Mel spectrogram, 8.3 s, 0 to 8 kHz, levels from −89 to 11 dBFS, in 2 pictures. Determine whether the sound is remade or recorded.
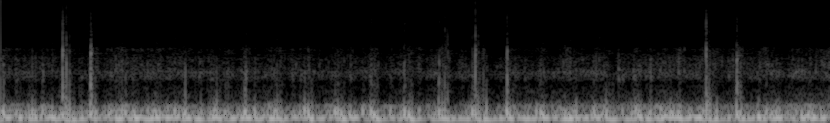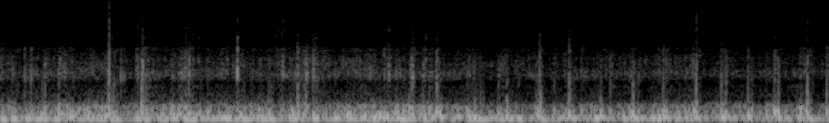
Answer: recorded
